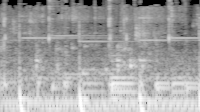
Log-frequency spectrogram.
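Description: Background music with a steady beat, over the rattle and patter of sugar sprinkles being shaken out of a jar onto iced cupcakes.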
